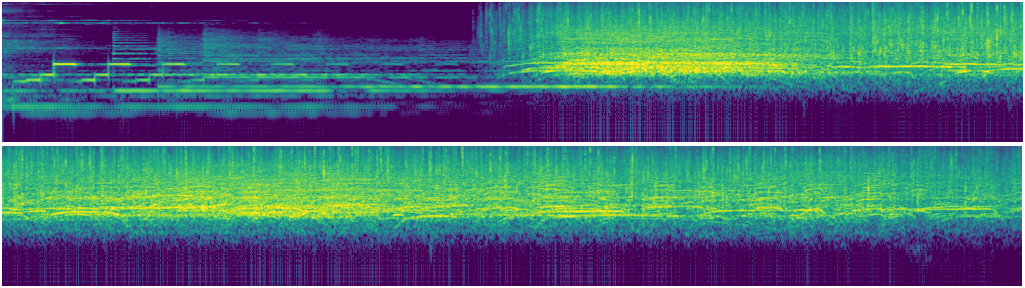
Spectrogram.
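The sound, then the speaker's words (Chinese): A song's final held chords ring out, then a large concert audience erupts into loud, sustained applause and cheering that continues steadily to the end. “也希望大家把掌声给我们的吉他手”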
